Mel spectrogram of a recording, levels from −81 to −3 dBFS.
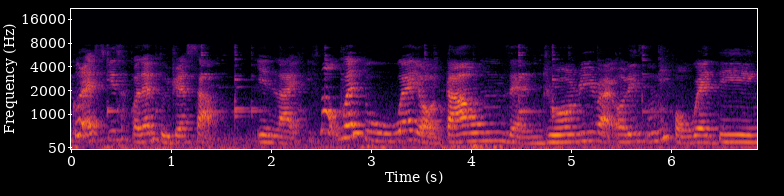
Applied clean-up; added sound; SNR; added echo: none; Glass; 15 dB; none.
